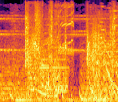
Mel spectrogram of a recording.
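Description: Dramatic TV-show soundtrack music with two sudden, loud noisy sound-effect hits, about half a second in and near the end, each trailing a falling squeal.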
